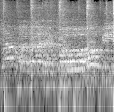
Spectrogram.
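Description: A group of girls' voices singing a song together in sustained, held notes, accompanied by strummed acoustic guitar.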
